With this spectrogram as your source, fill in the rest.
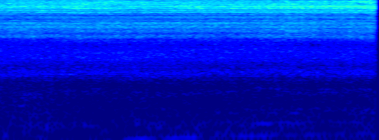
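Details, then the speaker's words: Dental cleaning of teeth after braces removal to clear leftover bracket glue, done by a dentist: continuous high hissing spray of the cleaning instrument over faint room hum; dental cleaning instrument. "Okay, you guys can see that the machines look really scary, and I mean, the guy is kind of having a drilling thing in your mouth, and you just have to trust him and allow him to do his job."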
